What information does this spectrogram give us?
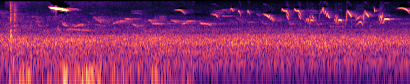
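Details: Rock bunting singing in the Moselle valley, Germany: after a loud, sharp high note, a faint run of thin, quick high twittering notes fills the second half over a steady low rushing background.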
